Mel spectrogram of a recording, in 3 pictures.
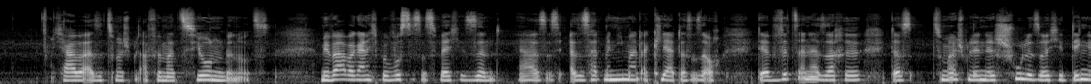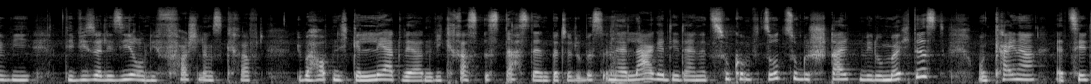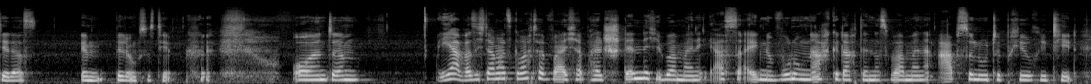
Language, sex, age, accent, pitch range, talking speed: German, female, 20-39, German, 190-225 Hz, 185 wpm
